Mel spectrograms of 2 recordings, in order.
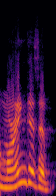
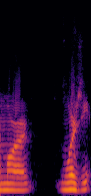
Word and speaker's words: moringa: So they found arsenic in the morgi. Oh my God. How do you say it? I bought it before and I've used Moringa?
